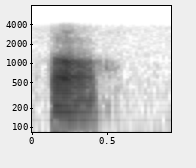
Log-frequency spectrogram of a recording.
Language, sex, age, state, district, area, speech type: Assamese, male, 30-45, Assam, Charaideo, rural, conversation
